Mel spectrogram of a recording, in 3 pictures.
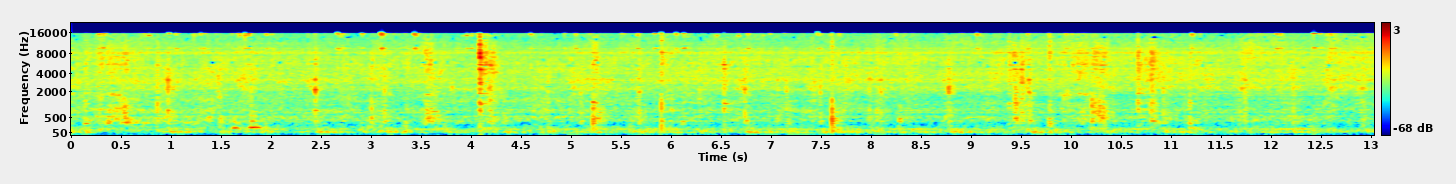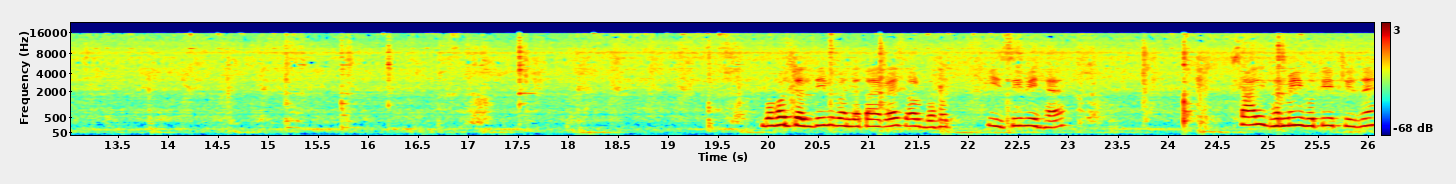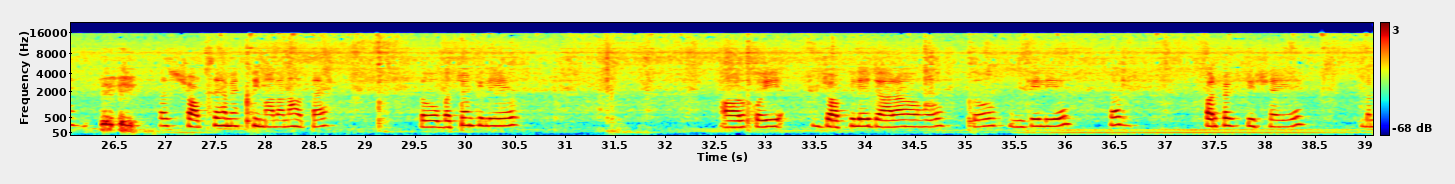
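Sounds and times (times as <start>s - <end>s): metal spatula scraping pan: 0.0s - 1.1s, 3.1s - 6.8s, 8.8s - 18.6s, 19.2s - 25.4s
meat sizzling in a pan: 0.0s - 39.0s.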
